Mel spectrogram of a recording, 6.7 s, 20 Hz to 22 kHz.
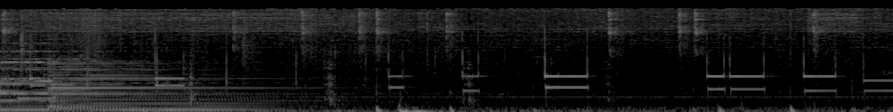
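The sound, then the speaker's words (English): Touch-tone telephone dialing of an 800 number: a quick series of short two-note beeps, some close together and some spaced apart, over a faint background. “So let's dial it ourselves and see if we can get through to it.”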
